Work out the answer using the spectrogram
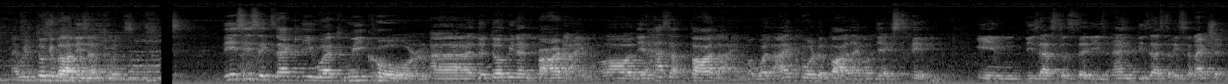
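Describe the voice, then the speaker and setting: With music in the background, a French-accented man from France talks fairly quickly in a fairly high voice. He's the keynote speaker at a large conference venue, joking and self-deprecating with the crowd, heard through a distant mic in a very echoey hall with a faint hum.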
